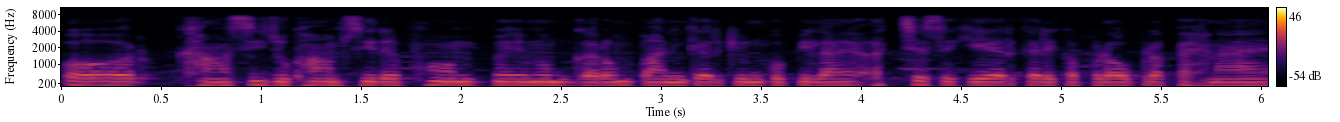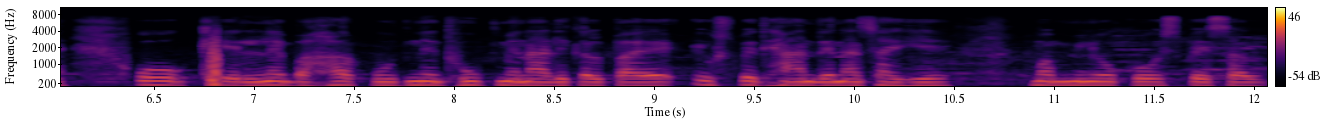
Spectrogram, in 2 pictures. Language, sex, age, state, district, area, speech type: Hindi, male, 18-30, Uttar Pradesh, Ghazipur, rural, spontaneous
